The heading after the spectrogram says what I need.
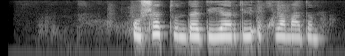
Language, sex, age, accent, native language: Uzbek, female, 12-17, Navoiy, Uzbek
